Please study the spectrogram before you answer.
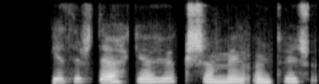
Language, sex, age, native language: Icelandic, female, 11, Icelandic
